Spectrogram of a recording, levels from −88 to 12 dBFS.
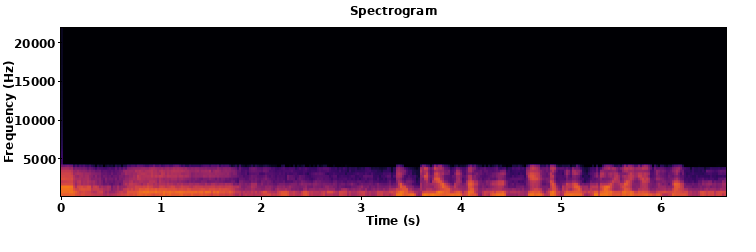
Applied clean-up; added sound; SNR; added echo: none; none; none; none.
